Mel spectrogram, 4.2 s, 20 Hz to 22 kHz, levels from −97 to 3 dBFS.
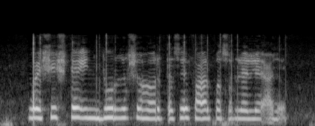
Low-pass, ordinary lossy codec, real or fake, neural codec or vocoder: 7.2 kHz; MP3, 96 kbps; fake; codec, 16 kHz, 16 kbps, FunCodec, trained on LibriTTS, 50 frames a second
